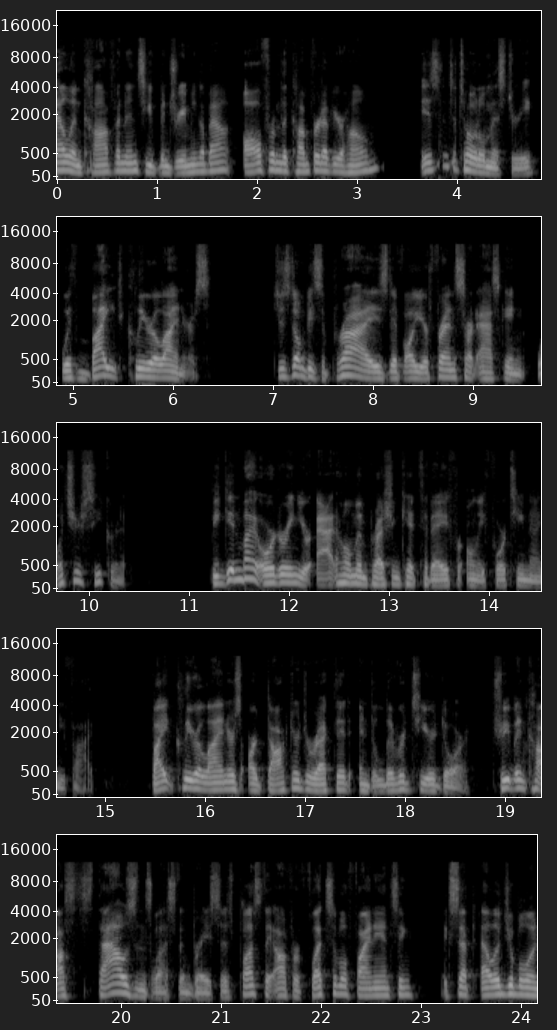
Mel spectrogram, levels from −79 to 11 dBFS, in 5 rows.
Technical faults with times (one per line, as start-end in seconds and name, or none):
3.81-3.87 short concealed packet loss
3.85-4.03 lost packet rebuilt from error correction
5.67-5.73 lost packet rebuilt from error correction
8.55 lost packet rebuilt from error correction
20.19-20.53 lost packet rebuilt from error correction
